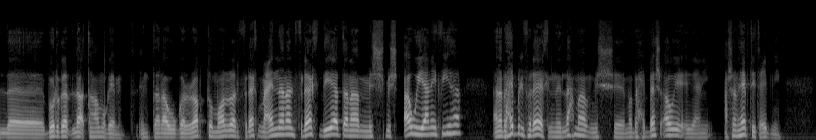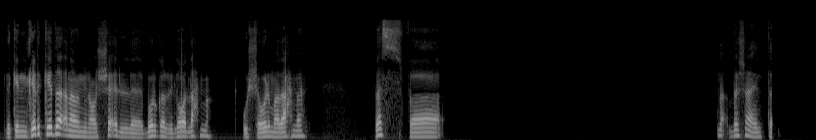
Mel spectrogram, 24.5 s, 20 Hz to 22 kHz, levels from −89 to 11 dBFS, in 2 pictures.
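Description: Channel delay (comb filtering) affects the speech from 18.40 to 21.16 s. One channel runs late by roughly a third of a millisecond, so when the two are combined to mono, content common to both cancels at evenly spaced frequencies, the first near 1.5 kHz and further notches above it at regular intervals. Through this stretch the voice turns hollow and phasey, with a fixed coloration that disappears after 21.16 s.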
